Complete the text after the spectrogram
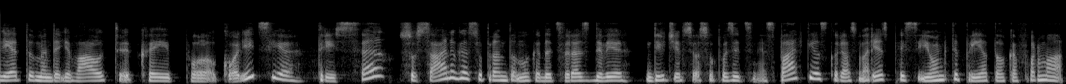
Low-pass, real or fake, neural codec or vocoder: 7.2 kHz; fake; codec, 16 kHz, 1.1 kbps, Voila-Tokenizer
